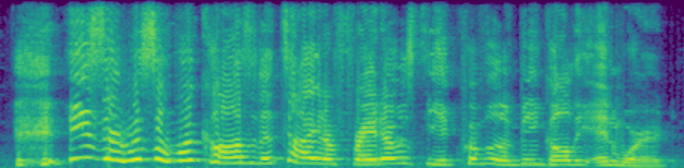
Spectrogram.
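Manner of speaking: high, loud squeal through real laughter; incredulous laughing retell. Real, not acted. Retelling the commentator's absurd claim, cracking up loudly. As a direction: barely get it out, voice shooting up with laughter.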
